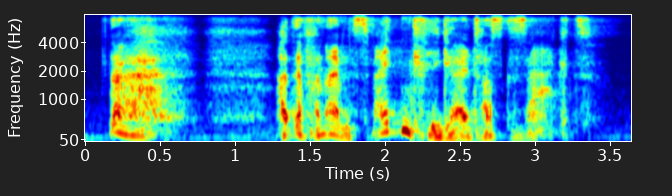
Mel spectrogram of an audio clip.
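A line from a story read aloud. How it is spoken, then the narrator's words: Squawking question. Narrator (German): fragte Jan mit einer quäkenden Stimme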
